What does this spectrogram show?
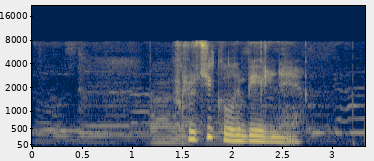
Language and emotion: Russian, neutral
